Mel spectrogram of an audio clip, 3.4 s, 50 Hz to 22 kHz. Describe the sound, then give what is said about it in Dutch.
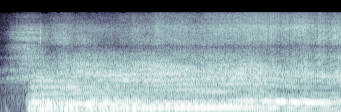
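A classic Ferrari 250 SWB (short wheelbase) sports car engine idles with a rich, throaty rumble and then climbs steadily in pitch as it revs, holding a loud, sustained growl with layered harmonic tones. No one speaks. “Ja, lekker dat, eh, dat is voor mij wel eh, de allermooiste Ferrari uh, alle tijden.”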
